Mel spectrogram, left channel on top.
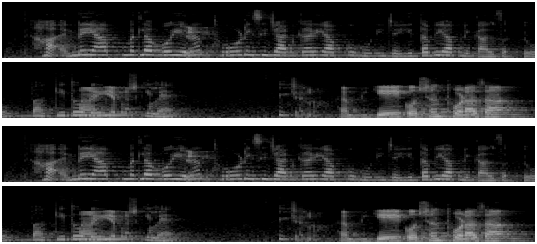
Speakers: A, on the left (about 30°); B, on the right (about 50°).
A: हाँ नहीं आप मतलब वही है
B: चलिए
A: ना थोड़ी सी जानकारी आपको होनी चाहिए तभी आप निकाल सकते हो बाकी तो
B: हाँ
A: नहीं
B: ये
A: मुश्किल
B: बात तो है
A: है <laughs>
B: चलो अब ये क्वेश्चन थोड़ा सा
